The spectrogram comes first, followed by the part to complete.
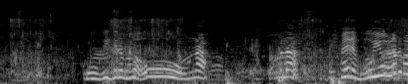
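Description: Several voices chattering and calling out in a small paddled boat, with the water sound of the paddle underneath; the voices start loudly about a second in and dominate.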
